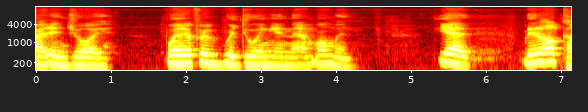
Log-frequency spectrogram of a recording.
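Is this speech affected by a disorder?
Yes: ALS.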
